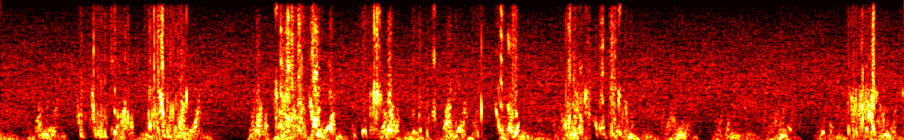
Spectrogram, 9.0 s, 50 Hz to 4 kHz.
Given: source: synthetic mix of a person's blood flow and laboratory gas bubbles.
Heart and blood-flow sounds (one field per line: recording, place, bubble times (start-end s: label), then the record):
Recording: Doppler ultrasound of blood flow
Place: precordium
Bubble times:
0.75-1.30 s: bubbles
1.43-1.90 s: bubbles
2.73-3.23 s: bubbles
3.50-3.84 s: bubbles
4.10-4.38 s: bubbles
4.71-4.85 s: bubbles
4.93-5.21 s: bubbles
5.62-6.29 s: bubbles
8.44-8.87 s: bubbles
8.98-9.05 s: bubbles
From the record:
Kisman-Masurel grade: 232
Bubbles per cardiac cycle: several, 3 to 8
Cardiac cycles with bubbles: 50 to 99%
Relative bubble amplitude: moderate (0.250 to 0.450)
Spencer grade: 3 (all of the cardiac periods contain showers or single bubble signals, but not dominating or overriding the cardiac motion signals)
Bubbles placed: anywhere in the cardiac cycle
